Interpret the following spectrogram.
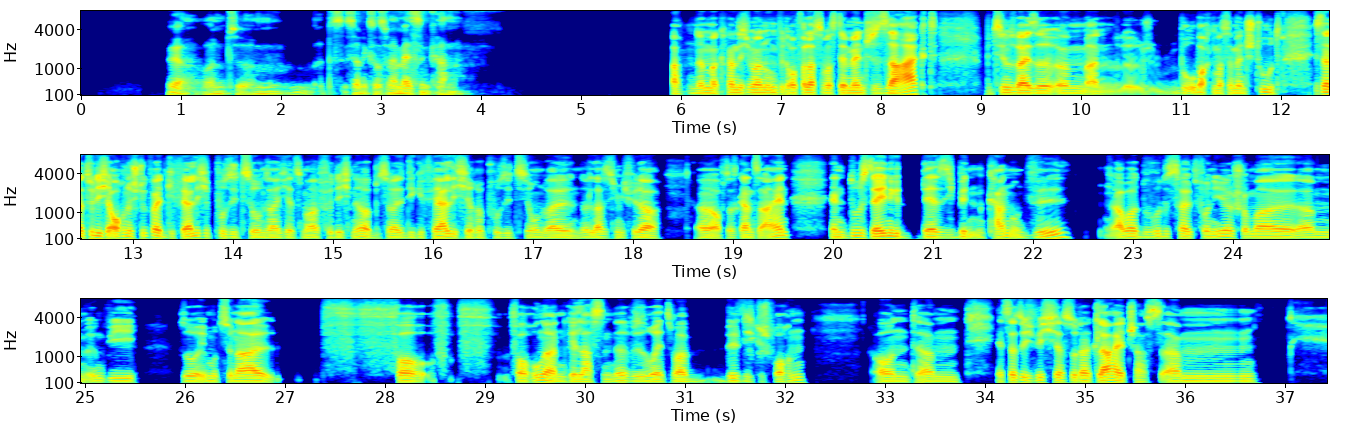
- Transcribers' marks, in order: drawn out: "ähm"
- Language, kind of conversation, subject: German, advice, Bin ich emotional bereit für einen großen Neuanfang?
